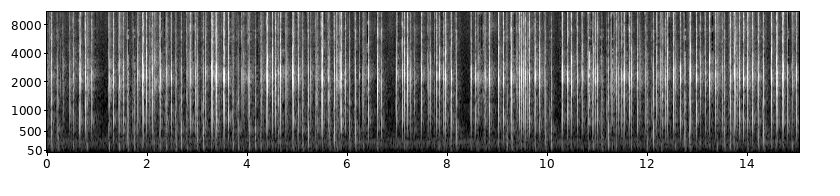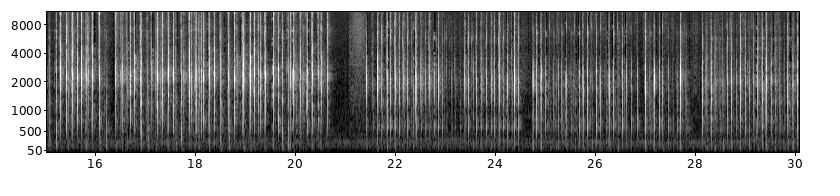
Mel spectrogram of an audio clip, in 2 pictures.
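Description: Fast typing on a Bakeneko60 mechanical keyboard with lubed Akko CS Ocean Blue tactile switches: a rapid run of keystroke clacks with a few brief pauses, softer from about two-thirds of the way through. It is a sound test for the rattle the reviewer hears when typing at speed, which he puts down to the switches' tactile leaf pinging.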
